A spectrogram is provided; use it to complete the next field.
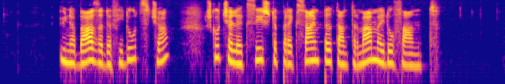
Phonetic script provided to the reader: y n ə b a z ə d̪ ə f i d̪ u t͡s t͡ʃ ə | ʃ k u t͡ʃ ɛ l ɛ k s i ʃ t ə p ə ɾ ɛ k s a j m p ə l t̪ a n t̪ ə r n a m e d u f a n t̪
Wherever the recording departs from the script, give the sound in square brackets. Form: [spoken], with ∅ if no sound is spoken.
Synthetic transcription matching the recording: y n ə b a z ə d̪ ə f i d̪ u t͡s t͡ʃ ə | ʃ k u t͡ʃ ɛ l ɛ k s i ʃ t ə p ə ɾ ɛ k s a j m p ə l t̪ a n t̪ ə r [m] a m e d u f a n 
